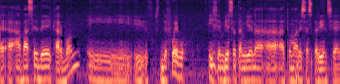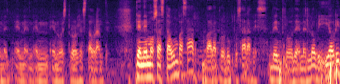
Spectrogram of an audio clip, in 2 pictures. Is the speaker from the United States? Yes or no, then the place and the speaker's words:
no; Luxor, Luxor Governorate, Egypt; Spanish is a second language; Yo, por cierto, soy de Luxor, soy de la ciudad de Luxor.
